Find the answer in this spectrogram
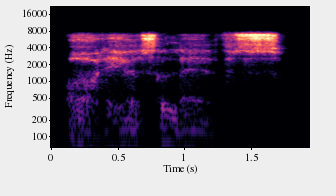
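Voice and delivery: whispered, low, breathy, growling close-up voice. Game master voicing a twelve-year-old pressing his face close to a player: low growling voice. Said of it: "in this low, growling voice, he goes".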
